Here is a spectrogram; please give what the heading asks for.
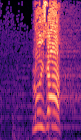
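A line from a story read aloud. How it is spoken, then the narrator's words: Shout. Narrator (Vietnamese): Trong tiếng hét đó thì Hắc Yêu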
